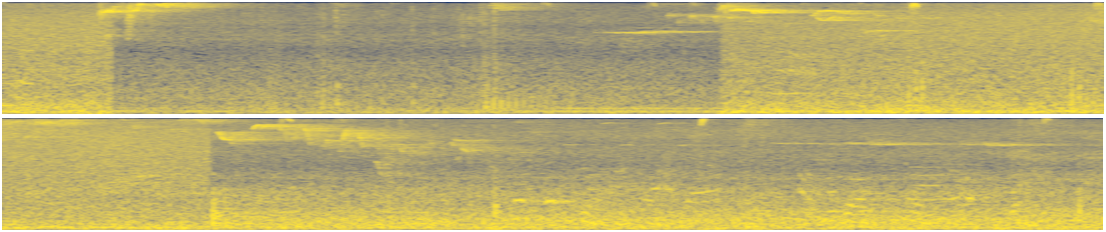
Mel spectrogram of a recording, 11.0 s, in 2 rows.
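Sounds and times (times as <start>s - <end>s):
birds chirping: 0.0s - 11.0s
outdoor background noise: 0.0s - 11.0s
rush of noise: 3.6s - 11.0s.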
